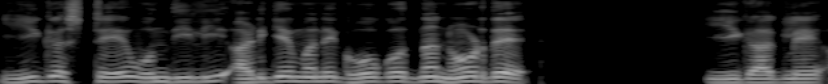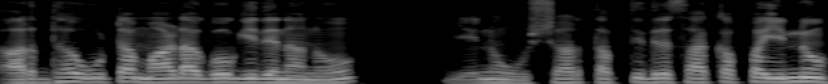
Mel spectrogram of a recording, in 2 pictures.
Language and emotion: Kannada, fearful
